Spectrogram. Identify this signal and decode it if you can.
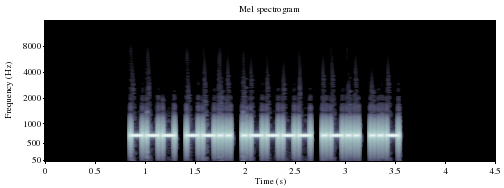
Morse code, heard as a keyed tone, about 30 wpm, 700 Hz. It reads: OZ1LU
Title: DXCC-100 Call Signs - 5 Characters - Repeated 2x - 30wpm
